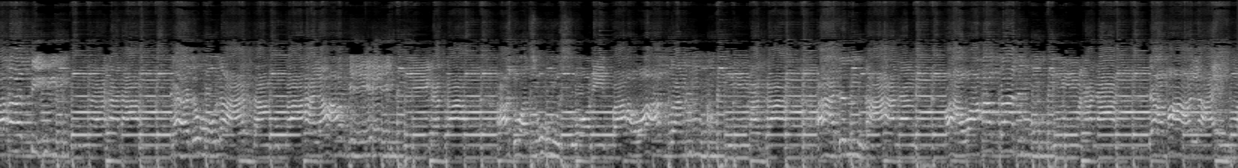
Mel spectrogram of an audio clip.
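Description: Kutiyapi, the two-stringed boat lute, plucked in fast repeated melodic figures, with a woman's ornamented, wavering singing over it in dayunday style.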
